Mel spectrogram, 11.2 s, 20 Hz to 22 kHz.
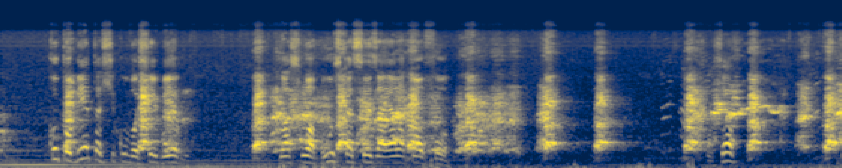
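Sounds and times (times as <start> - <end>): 
speech: 0.7 - 2.6, 3.7 - 6.2, 9.6 - 10.0
dog barking: 0.8 - 1.2, 1.8 - 2.6, 3.4 - 8.4, 9.1 - 11.2.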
